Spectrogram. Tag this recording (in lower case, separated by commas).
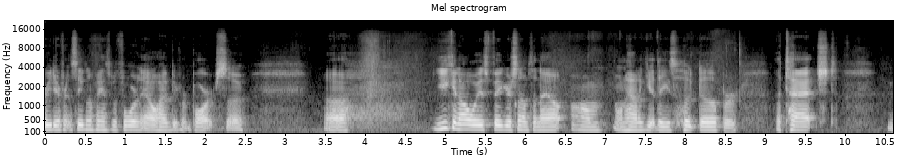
speech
